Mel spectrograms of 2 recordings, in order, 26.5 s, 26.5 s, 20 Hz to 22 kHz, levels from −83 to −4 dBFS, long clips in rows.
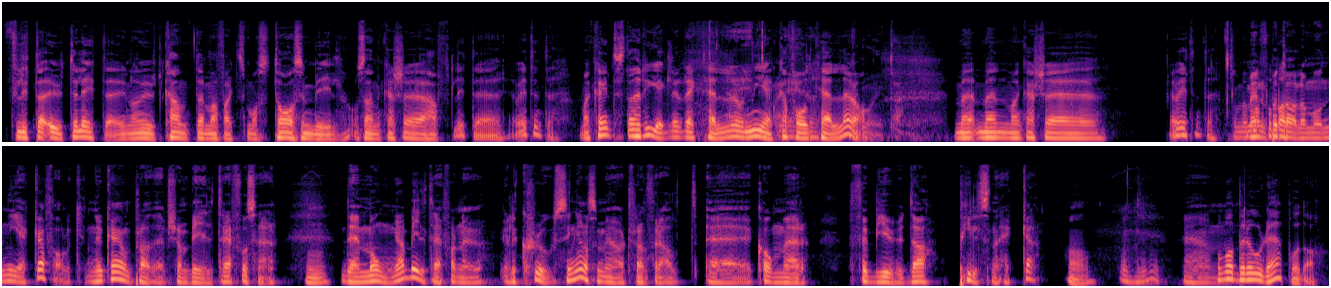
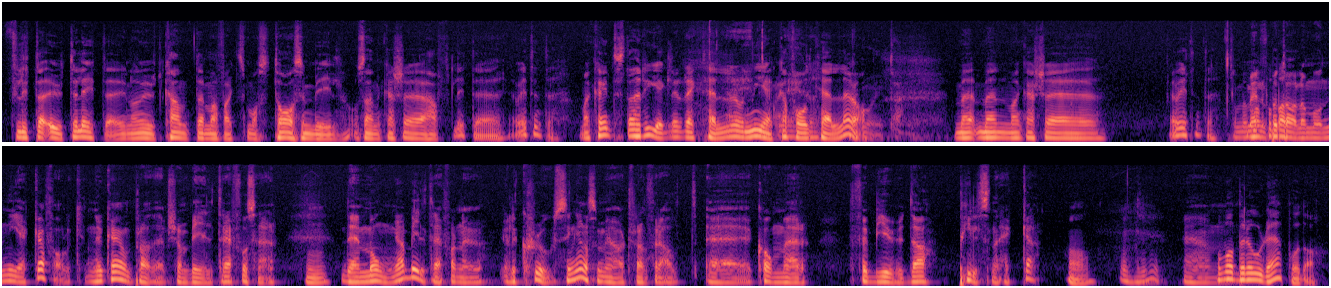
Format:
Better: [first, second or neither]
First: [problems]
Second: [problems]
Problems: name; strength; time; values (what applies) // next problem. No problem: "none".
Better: first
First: none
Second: hiss; faint; throughout; 30 dB below the speech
